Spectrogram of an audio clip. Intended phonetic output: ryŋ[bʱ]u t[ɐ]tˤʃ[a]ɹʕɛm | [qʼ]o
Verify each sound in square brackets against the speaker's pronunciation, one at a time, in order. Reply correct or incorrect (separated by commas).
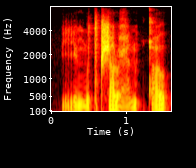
incorrect, incorrect, correct, correct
